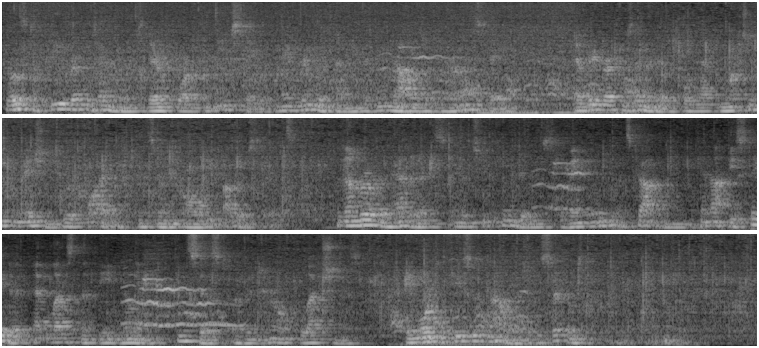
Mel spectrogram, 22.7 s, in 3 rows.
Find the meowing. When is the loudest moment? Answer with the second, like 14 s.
17 s.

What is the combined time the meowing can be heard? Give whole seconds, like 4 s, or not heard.
3 s.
